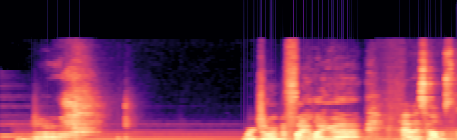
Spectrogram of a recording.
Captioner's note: heads cracking; groans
